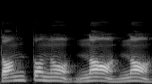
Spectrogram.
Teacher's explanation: জিহ্বার ডগাটা একটু নিচে নিচে নেমে আসতেছে, মানে হচ্ছে দাঁতের থেকে দাঁতের গোড়ায় গিয়ে স্পর্শ করতেছে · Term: দন্তমূলীয়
